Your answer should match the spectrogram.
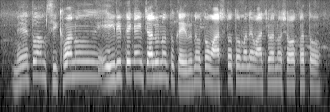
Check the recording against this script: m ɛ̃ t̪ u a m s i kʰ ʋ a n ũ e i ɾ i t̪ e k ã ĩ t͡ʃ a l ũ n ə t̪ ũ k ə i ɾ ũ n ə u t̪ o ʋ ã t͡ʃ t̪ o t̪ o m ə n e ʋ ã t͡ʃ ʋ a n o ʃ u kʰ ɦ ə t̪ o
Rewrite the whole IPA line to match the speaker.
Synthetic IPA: m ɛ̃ t̪ o a m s i kʰ ʋ a n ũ e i ɾ i t̪ e k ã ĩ t͡ʃ a l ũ n ə t̪ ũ k ə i ɾ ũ n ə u t̪ o ʋ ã t͡ʃ t̪ o t̪ o m ə n e ʋ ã t͡ʃ ʋ a n o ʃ ɔ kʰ ɦ ə t̪ o

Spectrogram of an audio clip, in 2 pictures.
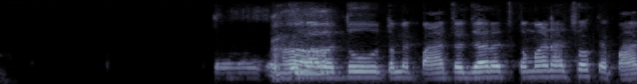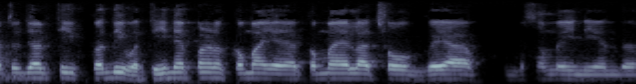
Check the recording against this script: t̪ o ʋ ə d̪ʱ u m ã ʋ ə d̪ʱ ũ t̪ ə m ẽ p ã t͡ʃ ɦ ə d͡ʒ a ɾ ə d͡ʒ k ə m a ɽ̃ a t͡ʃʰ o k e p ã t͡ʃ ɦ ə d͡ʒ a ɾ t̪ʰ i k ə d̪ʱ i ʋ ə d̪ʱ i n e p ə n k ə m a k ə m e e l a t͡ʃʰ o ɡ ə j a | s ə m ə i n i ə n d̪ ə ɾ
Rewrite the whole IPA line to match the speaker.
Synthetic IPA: t̪ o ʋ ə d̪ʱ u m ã ʋ ə d̪ʱ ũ t̪ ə m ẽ p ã t͡ʃ ɦ ə d͡ʒ a ɾ ə d͡ʒ k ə m a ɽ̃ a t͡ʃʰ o k e p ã t͡ʃ ɦ ə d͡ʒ a ɾ t̪ʰ i k ə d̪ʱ i ʋ ə d̪ʱ i n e p ə ɳ k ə m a k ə m a e l a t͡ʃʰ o ɡ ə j a | s ə m ə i n i ə n d̪ ə ɾ

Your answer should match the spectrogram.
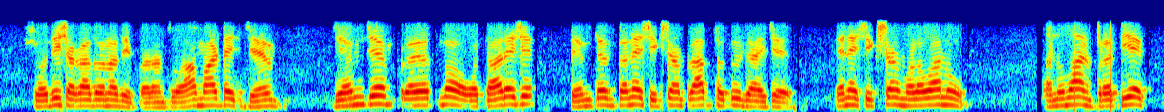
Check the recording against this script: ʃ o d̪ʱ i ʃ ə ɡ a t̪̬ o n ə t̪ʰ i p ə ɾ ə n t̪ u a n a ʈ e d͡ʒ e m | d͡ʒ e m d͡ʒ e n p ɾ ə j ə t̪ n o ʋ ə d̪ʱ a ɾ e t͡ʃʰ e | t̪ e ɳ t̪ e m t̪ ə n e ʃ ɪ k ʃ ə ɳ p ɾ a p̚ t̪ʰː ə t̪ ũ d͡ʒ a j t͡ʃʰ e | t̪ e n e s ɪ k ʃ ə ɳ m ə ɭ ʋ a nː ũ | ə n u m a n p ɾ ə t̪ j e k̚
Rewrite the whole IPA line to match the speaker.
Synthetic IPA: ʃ o d̪ʱ i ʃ ə k a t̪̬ o n ə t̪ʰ i p ə ɾ ə n t̪ u a m a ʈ e d͡ʒ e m | d͡ʒ e m d͡ʒ e m p ɾ ə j ə t̪ n o ʋ ə d̪ʱ a ɾ e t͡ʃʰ e | t̪ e m t̪ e m t̪ ə n e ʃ ɪ k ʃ ə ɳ p ɾ a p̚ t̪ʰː ə t̪ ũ d͡ʒ a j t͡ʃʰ e | t̪ e n e ʃ ɪ k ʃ ə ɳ m ə ɭ ʋ a n ũ | ə n u m a n p ɾ ə t̪ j e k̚

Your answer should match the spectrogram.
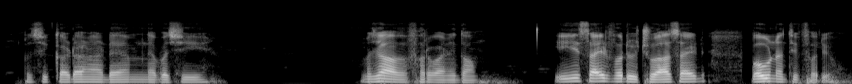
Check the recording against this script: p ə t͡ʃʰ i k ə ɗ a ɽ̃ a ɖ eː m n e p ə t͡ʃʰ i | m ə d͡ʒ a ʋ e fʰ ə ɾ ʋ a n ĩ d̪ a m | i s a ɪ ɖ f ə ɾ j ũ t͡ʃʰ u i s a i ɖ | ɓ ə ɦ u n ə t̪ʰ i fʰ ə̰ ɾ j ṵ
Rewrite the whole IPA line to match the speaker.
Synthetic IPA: p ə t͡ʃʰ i k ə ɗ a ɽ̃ a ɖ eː m n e p ə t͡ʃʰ i | m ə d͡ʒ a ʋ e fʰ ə ɾ ʋ a n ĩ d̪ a m | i s a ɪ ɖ f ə ɾ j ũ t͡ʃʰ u a s a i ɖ | ɓ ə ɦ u n ə t̪ʰ i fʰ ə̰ ɾ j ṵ

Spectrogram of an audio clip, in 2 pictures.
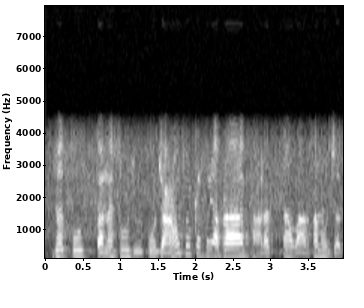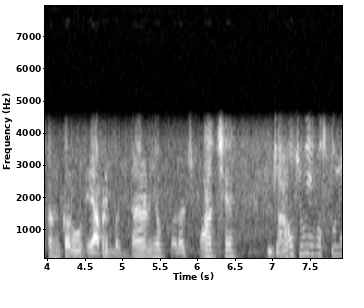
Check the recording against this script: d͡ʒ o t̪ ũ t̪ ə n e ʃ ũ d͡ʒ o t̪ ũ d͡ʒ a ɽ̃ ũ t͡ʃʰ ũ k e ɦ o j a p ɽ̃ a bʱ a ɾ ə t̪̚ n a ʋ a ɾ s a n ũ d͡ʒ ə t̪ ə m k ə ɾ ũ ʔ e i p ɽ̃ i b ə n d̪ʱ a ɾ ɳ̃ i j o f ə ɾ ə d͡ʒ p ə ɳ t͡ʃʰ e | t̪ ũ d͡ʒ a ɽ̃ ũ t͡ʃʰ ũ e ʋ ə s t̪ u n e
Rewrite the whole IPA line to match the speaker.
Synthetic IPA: d͡ʒ o t̪ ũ t̪ ə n e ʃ ũ d͡ʒ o t̪ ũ d͡ʒ a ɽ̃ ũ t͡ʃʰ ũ k e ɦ o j a p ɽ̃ a bʱ a ɾ ə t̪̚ n a ʋ a ɾ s a n ũ d͡ʒ ə t̪ ə n k ə ɾ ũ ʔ e a p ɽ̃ i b ə n d̪ʱ a ɾ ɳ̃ i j o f ə ɾ ə d͡ʒ p ə ɳ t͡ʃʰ e | t̪ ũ d͡ʒ a ɽ̃ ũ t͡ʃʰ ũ e ʋ ə s t̪ u n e

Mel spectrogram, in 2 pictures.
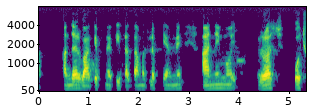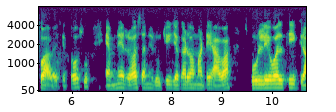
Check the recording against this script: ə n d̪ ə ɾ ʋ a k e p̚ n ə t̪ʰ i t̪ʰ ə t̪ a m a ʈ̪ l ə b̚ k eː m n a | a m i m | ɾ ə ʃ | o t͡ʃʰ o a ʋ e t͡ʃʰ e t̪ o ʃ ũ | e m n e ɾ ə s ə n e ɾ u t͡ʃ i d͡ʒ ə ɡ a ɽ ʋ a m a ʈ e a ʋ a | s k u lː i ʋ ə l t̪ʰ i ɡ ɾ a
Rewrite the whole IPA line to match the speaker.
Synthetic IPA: ə n d̪ ə ɾ ʋ a k e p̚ n ə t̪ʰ i t̪ʰ ə t̪ a m ə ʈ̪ l ə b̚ k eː m n e | a n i m | ɾ ə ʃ | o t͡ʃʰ o a ʋ e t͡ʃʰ e t̪ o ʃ ũ | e m n e ɾ ə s ə n e ɾ u t͡ʃ i d͡ʒ ə ɡ a ɽ ʋ a m a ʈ e a ʋ a | s k u lː e ʋ ə l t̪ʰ i ɡ ɾ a

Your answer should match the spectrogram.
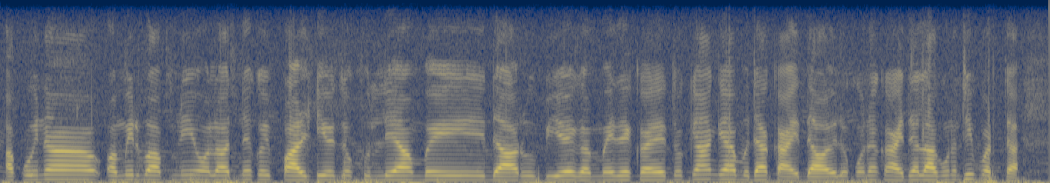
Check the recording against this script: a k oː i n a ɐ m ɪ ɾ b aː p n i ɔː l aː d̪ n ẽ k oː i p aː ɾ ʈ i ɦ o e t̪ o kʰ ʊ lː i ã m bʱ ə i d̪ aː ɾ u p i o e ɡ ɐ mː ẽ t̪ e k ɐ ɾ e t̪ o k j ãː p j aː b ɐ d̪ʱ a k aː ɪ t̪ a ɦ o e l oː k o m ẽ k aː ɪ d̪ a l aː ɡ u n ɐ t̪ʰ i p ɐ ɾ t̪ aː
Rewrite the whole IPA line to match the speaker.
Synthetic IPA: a k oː i n a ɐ m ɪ ɾ b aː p n i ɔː l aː d̪ n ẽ k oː i p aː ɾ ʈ i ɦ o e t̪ o kʰ ʊ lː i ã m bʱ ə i d̪ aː ɾ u p i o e ɡ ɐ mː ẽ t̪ e k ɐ ɾ e t̪ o k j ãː k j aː b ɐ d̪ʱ a k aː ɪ d̪ a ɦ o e l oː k o n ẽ k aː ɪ d̪ a l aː ɡ u n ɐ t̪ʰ i p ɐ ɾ t̪ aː

